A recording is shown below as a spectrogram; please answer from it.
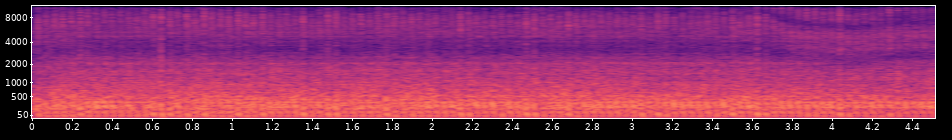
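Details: Older Craftsman SnowKing snow blower single-cylinder engine brought back after oil drain, new spark plug, Sea Foam and WD-40: chugs at a steady fast beat with no misses or stumbles; normal running.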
